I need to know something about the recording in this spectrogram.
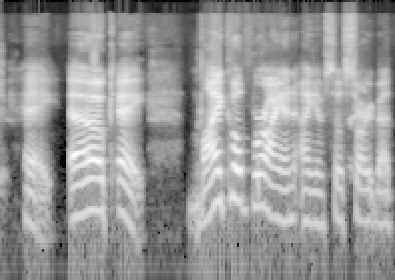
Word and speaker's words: Brein: To tell you the truth, my last name is pronounced Brian like lion and I'm telling the truth. Hey, okay, Michael Brian, I am so sorry about that.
